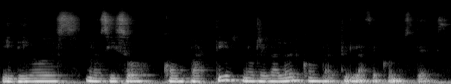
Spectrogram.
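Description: There is audible room echo as a man with a fairly high pitch talks at a fairly slow pace with ordinary pitch variation. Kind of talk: storytelling. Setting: home studio.

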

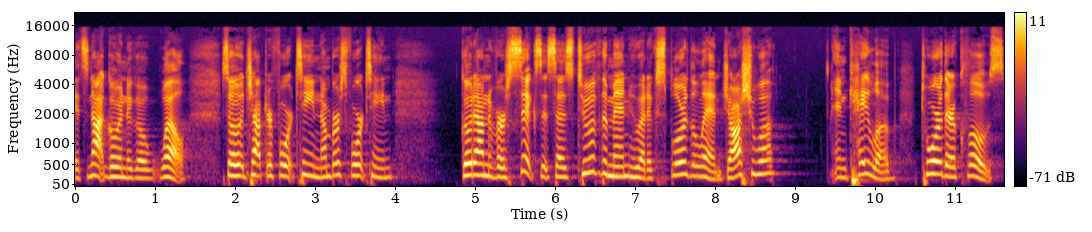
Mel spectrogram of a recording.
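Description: Moderate tempo and ordinary pitch movement in a plain, everyday voice. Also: woman, fairly high pitch for a woman. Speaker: preacher. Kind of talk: sermon. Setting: church.

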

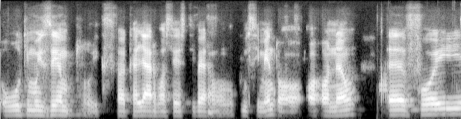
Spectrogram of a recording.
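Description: At a fairly slow pace, a man talks in a medium-pitched voice with monotone, flat intonation. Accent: Galician. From Galicia, Ourense province (rural). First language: Galician (speaking Portuguese). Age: 20s. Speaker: youth organization member. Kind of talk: interview, casual discussion. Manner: halting, repeats words.

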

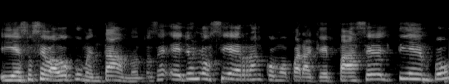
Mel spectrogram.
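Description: A woman speaks at a medium pitch with a strong Venezuelan accent. Her intonation is lively. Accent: strong Venezuelan, deliberately emphasized. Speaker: radio announcer. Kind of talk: casual chat.

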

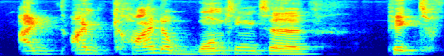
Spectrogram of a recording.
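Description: A man with an Australian accent speaks in a bright, sharp tone with fairly even intonation. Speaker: guest co-host, music fan. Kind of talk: casual chat.

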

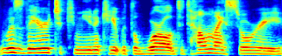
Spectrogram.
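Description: Against a silent background in a very clean recording, a woman uses a normal speaking voice at a medium pitch, talking at a fairly quick pace with lively intonation and an American accent. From South Carolina, Columbia. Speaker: comics artist and TV showrunner. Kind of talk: casual interview chat. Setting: studio, drinking cocktails.

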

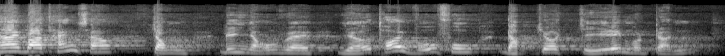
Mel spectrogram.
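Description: The man speaks at a fairly slow pace. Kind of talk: humorous storytelling to audience. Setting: live audience. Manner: animated.

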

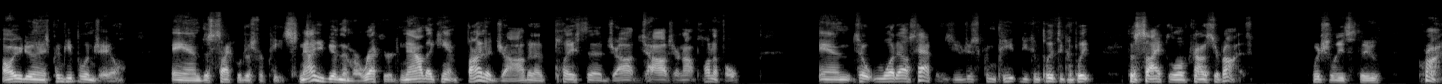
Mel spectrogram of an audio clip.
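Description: A man with an Appalachian accent, recorded with a dry, close sound and no echo. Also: medium pitch for a man, lively intonation, fairly quick pace. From West Virginia. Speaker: political candidate. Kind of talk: interview.

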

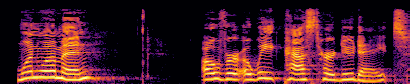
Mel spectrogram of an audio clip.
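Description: A woman speaks in a high pitch with ordinary pitch variation. She has a slight Southern US accent. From Arkansas, US South. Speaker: guest preacher. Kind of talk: sermon. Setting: church.

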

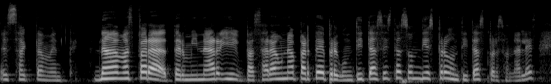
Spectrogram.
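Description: In a very clean recording with a silent background, a woman speaks in a high voice at a fairly quick pace, with ordinary pitch variation and hardly any pauses. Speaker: podcast host. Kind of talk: interview.

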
